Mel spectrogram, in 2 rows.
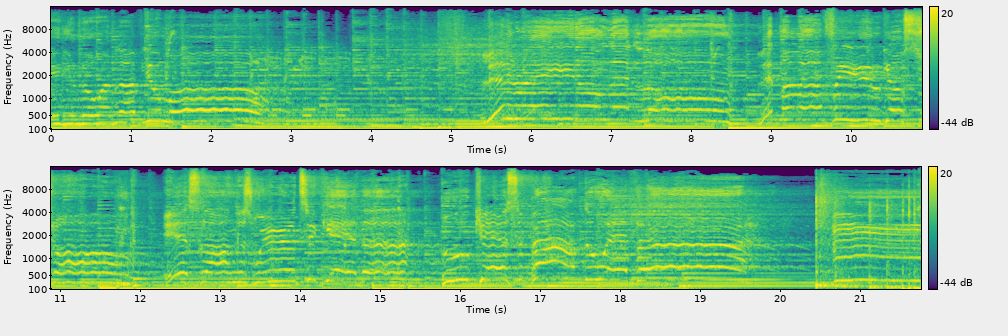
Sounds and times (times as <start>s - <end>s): Music: 0.0s - 21.7s.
